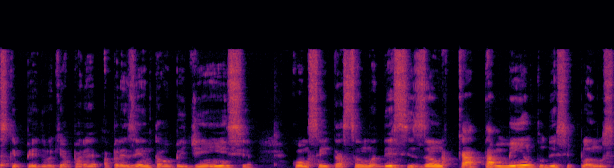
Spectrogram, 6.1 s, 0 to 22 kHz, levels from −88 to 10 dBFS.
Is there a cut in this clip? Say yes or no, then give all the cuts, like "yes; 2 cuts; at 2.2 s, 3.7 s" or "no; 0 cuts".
yes; 2 cuts; at 3.1 s, 4.4 s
